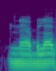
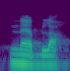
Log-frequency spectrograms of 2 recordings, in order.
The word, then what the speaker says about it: nabla: या डेल बोल लेते हैं, नेबला भी बोलते हैं, यानी कि NABLA, नेबला। तो ये नेबला भी बोलते हैं इसको और डेल भी कह सकते हैं सिंपल। तो आप जो मर्जी इसमें से इसको प्रोनाउंस कर सकते हैं।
